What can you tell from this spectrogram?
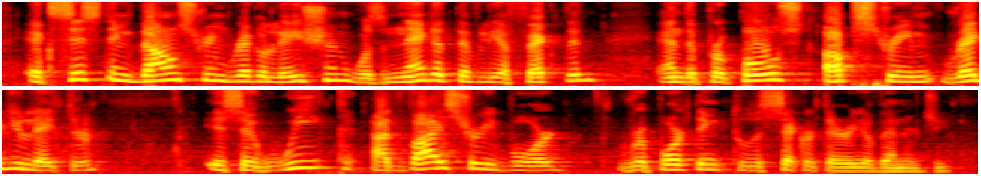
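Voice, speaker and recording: A man talks at a moderate pace in a high pitch. His intonation is lively. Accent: Spanish. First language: Spanish. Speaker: former oil company executive, energy expert. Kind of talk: lecture. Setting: university lecture room with audience.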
